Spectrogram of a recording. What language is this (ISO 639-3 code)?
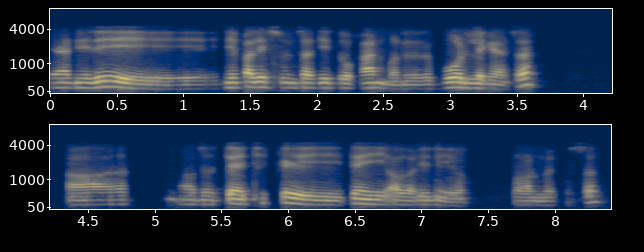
nep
